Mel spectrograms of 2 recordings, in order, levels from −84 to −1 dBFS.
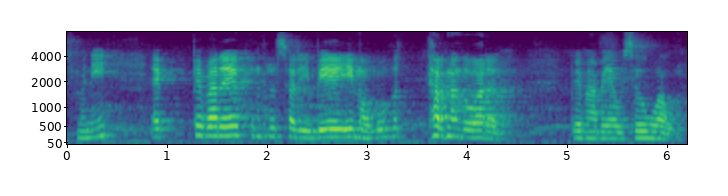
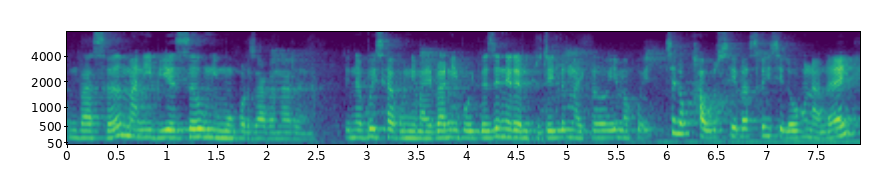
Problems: none marked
